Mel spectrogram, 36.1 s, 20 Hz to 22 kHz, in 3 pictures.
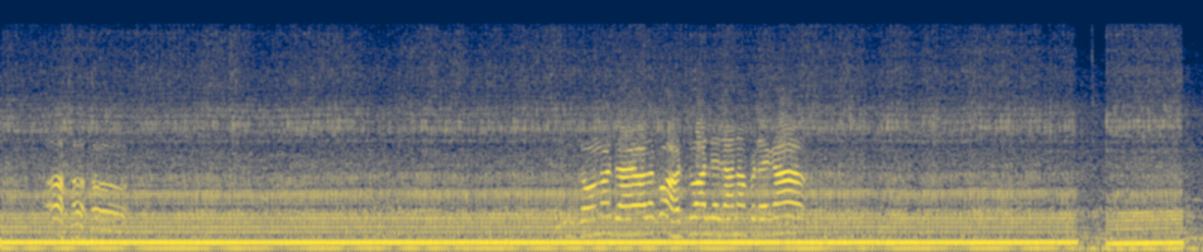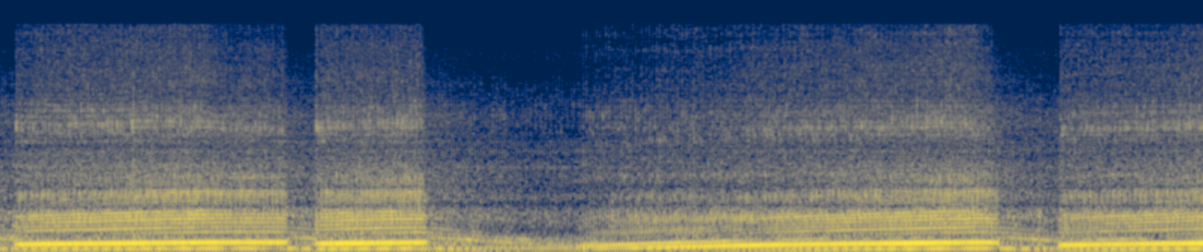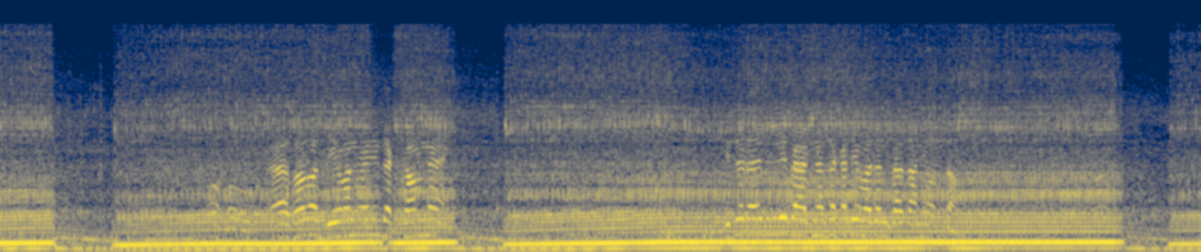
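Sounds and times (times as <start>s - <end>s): tractor engines under heavy load: 0.0s - 36.0s.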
